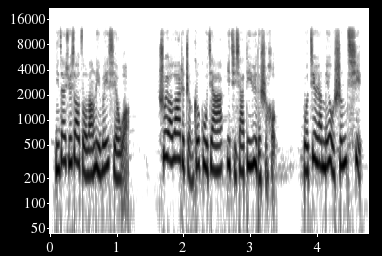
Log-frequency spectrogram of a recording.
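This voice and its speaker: A woman's voice: high-pitched, rapid-fire, no echo, lightly acted. A woman voicing a remorseful rich young man. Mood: tender. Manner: soft, hesitant confession.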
